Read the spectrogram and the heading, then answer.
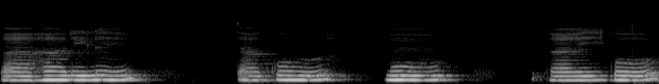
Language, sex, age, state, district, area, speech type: Odia, female, 30-45, Odisha, Ganjam, urban, spontaneous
